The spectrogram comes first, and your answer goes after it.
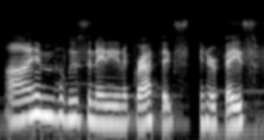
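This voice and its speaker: Woman gamer, mid-pitched, animated story read-aloud with casual reactions, light music underneath. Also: normal speed. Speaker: gamer playing and reading a visual novel aloud.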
